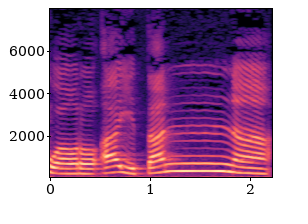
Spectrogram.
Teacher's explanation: Cara baca dari alif lam syamsiah adalah alif lamnya tidak dibaca. Jadi langsung kita masukkan ke huruf syamsiahnya, yaitu nun. Jadi waro'aitanna, alif lamnya diabaikan.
